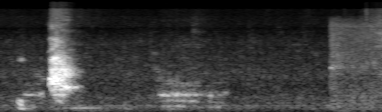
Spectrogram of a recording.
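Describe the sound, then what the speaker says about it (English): A dog gives a sharp bark followed by a softer yip, with quieter mumbled sounds and a brief burst of noise afterward, heard at moderate distance in a quiet room. "And the damn dog."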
